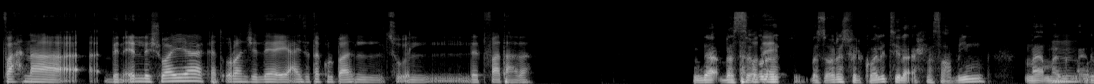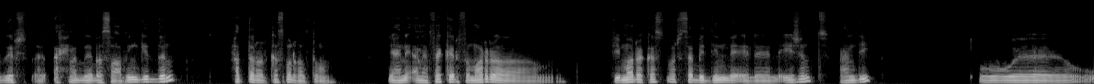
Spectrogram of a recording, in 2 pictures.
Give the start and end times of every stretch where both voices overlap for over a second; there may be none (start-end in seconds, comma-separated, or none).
none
